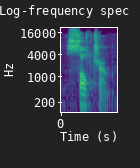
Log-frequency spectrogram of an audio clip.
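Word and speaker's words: tsultrim: And the Sanskrit word is sila, and the Tibetan word is sultram. So in Tibetan, sultram means proper conduct or morality or discipline. Can you spell that?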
